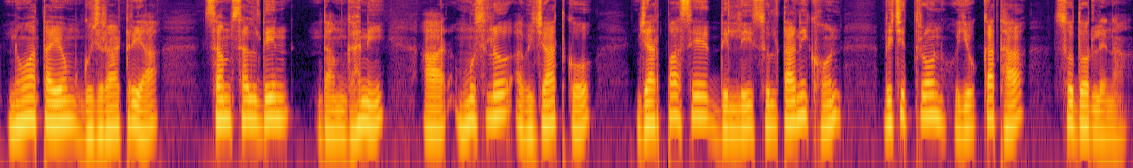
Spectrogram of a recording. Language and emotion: Santali, neutral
